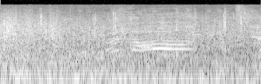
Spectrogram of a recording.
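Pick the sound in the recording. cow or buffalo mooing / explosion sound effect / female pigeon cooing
explosion sound effect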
